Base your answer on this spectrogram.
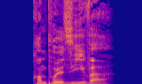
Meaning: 1. comparative degree of kompulsiv 2. inflection of kompulsiv: strong/mixed nominative masculine singular 3. inflection of kompulsiv: strong genitive/dative feminine singular
- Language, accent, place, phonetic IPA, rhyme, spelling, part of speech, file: German, Germany, Berlin, [kɔmpʊlˈziːvɐ], -iːvɐ, kompulsiver, adjective, De-kompulsiver.ogg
